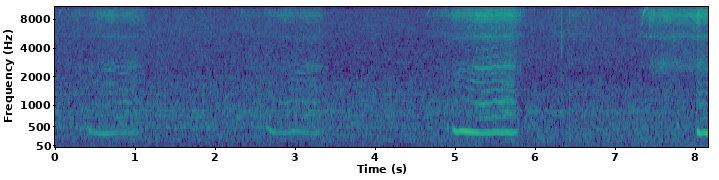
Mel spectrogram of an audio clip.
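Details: Cat snoring in its sleep.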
